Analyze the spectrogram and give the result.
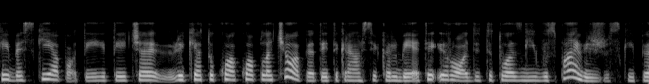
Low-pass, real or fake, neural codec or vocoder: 7.2 kHz; real; none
